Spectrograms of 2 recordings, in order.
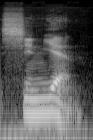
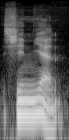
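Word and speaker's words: Xinyan: in names yeah and uh so this is shinen Shen Shin shinen cool so Shin is uh well it's used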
